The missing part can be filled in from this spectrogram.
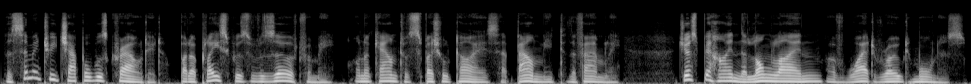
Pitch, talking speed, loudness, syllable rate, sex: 135 Hz, 200 wpm, -17 LUFS, 5.5 syllables/s, male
